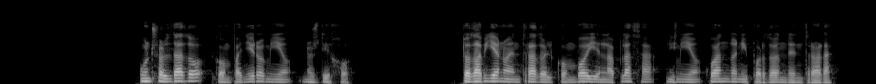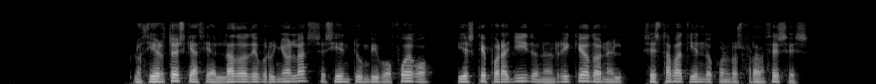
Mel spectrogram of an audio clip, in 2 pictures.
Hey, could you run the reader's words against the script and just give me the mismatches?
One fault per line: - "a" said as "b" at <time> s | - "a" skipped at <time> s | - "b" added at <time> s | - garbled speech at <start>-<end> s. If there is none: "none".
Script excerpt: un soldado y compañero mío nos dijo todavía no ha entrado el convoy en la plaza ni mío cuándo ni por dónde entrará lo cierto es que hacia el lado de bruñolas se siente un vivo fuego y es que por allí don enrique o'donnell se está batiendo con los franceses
none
